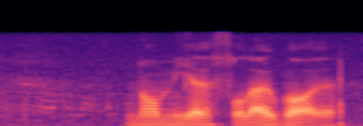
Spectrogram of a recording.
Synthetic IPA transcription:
nɑːmiərfəlˠɦœwbɑːrə

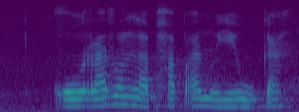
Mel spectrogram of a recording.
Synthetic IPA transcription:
ɣʊrarɔlapʰapʼa̰nɔjeʊːkʼa

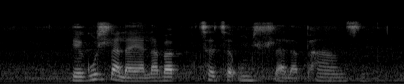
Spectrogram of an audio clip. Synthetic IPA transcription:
jek̬uɬalajalaɓa | tʰɛtʰɛʔum̩ɬa̰lapʰaːnt͡sʼi

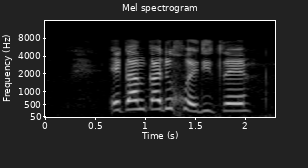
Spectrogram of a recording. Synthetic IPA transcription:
ɪkʼaŋ̩kʼadik͡xʰwedit͡sʼe

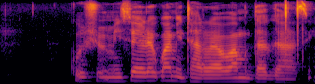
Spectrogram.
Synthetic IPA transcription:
kʼuʃumisɛɺɛkwamitʰaɾawamud̪aɡaːsi

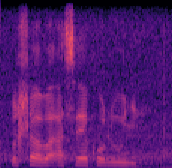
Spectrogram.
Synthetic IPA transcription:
uɬɔɓaasɛkʰɔluːɲɛ

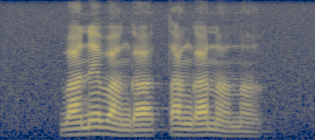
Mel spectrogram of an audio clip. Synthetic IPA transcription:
βanɛβaŋɡatʼaŋɡanana

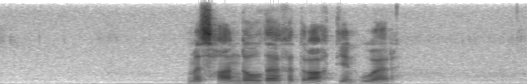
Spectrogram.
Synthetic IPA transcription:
məsɦɐndəlˠdəχədrɐχtiənuər

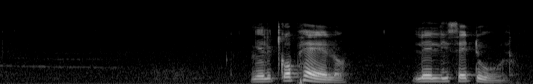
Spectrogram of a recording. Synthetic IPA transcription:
ŋeliǀɔpʰɛlɔ | lelisetʼuːlu

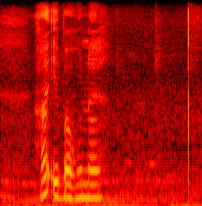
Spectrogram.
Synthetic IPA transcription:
haʔɪbaɦʊna

